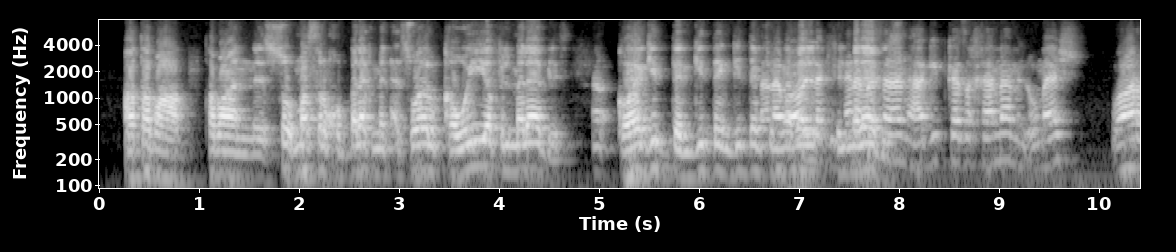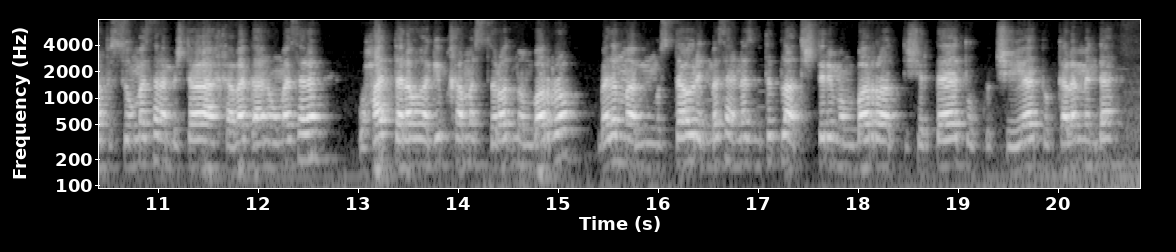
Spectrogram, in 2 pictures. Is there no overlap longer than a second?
No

